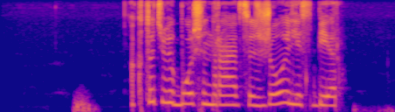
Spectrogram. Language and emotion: Russian, neutral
